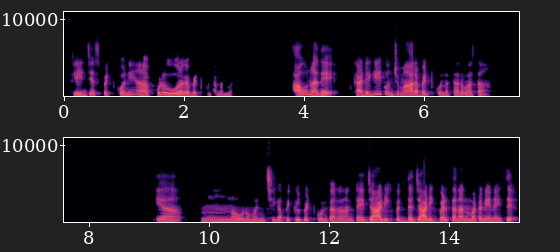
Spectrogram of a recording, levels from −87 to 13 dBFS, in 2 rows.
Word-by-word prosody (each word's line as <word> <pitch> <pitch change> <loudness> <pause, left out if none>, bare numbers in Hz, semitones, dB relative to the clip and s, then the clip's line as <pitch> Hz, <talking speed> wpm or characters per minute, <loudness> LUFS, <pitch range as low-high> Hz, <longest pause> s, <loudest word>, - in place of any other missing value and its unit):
Clean 225 -1 -1
చేసి 220 -1 -3
పెట్టుకొని 210 +3 -4 0.3
అప్పుడు 245 +7 -1 0.2
ఊరగాయ 210 -1 +4
పెట్టుకుంటాం 190 +1 -9
అన్నమాట. - - -12 1.1
అవును 275 +2 +3
అదే. 220 -1 +2 0.5
కడిగి 250 +7 +3
కొంచెం 245 -4 -4
ఆరబెట్టుకున్న 210 -1 +1
తరవాత 195 +2 -3 2.2
యాహ్! 205 -2 0 0.4
హ్మ్ 215 -2 -5
అవును 200 0 -2
మంచిగా 200 +1 -4
పికిల్ 200 0 -2
పెట్టుకుంటాను. 195 0 -2
అంటే 195 +3 -3 0.2
జాడికి 205 +2 +5
పెద్ద 185 0 -3 0.2
జాడికి 240 +5 +6
పెడతానన్నమాట 195 -3 +2
నేనైతే 185 +1 0
205 Hz, 100 wpm, -23 LUFS, 195-220 Hz, 2.2 s, జాడికి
